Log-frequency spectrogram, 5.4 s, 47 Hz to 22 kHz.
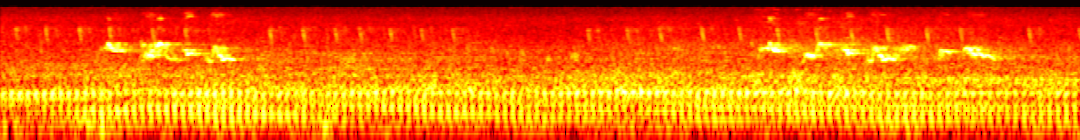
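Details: Caged Red-whiskered bulbul used as a decoy to lure wild bulbuls into a trap, recorded 23 October 2017. Two short warbled bursts of quick chirpy notes about three seconds apart, over a steady low hum.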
